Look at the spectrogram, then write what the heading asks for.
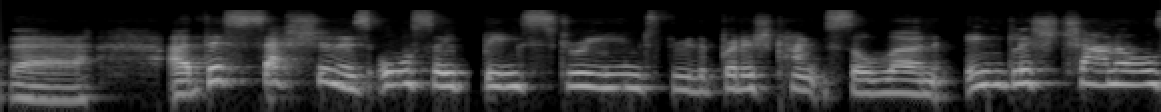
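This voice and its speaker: A woman hosting an interactive online teaching workshop, talking in a friendly, lively way with many fillers and restarts. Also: mid-range voice. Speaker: workshop host.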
